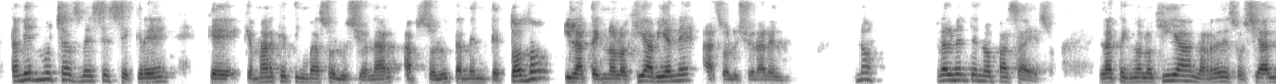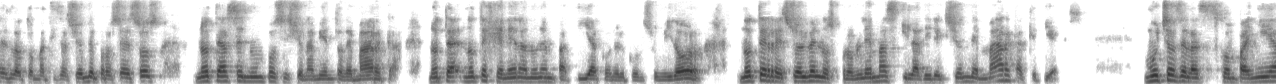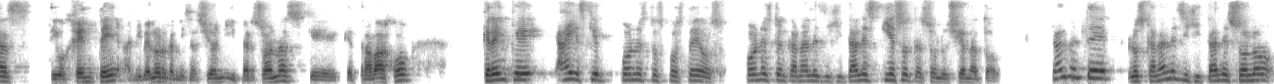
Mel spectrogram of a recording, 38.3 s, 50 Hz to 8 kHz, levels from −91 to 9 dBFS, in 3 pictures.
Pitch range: 135-190 Hz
